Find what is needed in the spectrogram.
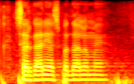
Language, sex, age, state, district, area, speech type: Hindi, male, 18-30, Rajasthan, Jodhpur, urban, spontaneous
